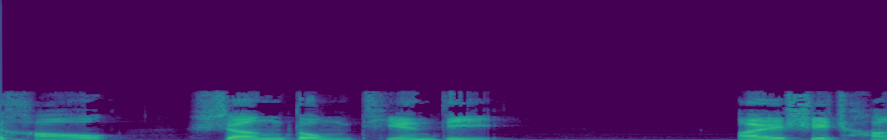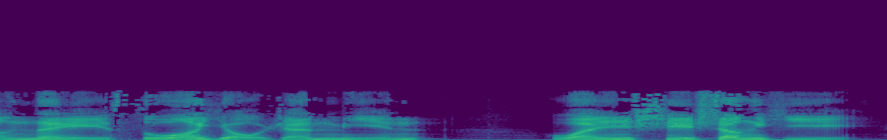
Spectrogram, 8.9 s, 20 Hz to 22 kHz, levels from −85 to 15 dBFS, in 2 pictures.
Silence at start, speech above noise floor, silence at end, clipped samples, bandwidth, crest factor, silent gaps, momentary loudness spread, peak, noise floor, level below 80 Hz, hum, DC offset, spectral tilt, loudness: 0 s; 41 dB; 0.2 s; under 0.1%; 8 kHz; 22 dB; none; 10 LU; 0 dBFS; -63 dBFS; -50 dBFS; none; under 0.1%; -3 dB/octave; -21 LUFS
